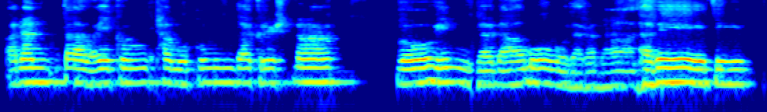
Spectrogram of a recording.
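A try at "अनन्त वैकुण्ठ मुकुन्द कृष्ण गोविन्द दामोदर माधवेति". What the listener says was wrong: Uttama, very nice.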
